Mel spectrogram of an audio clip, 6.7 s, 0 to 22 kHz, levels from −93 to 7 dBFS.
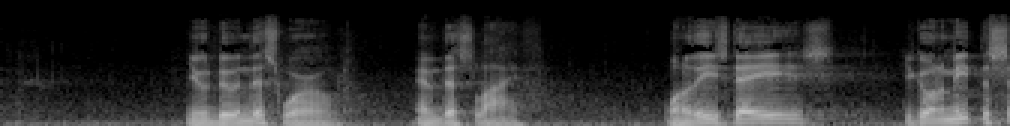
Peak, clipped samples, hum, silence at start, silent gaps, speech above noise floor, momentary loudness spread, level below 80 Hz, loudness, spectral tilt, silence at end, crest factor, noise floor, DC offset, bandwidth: -12 dBFS; under 0.1%; none; 1.25 s; none; 28 dB; 17 LU; -44 dBFS; -28 LUFS; -6.5 dB/octave; 0 s; 18 dB; -55 dBFS; under 0.1%; 12 kHz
